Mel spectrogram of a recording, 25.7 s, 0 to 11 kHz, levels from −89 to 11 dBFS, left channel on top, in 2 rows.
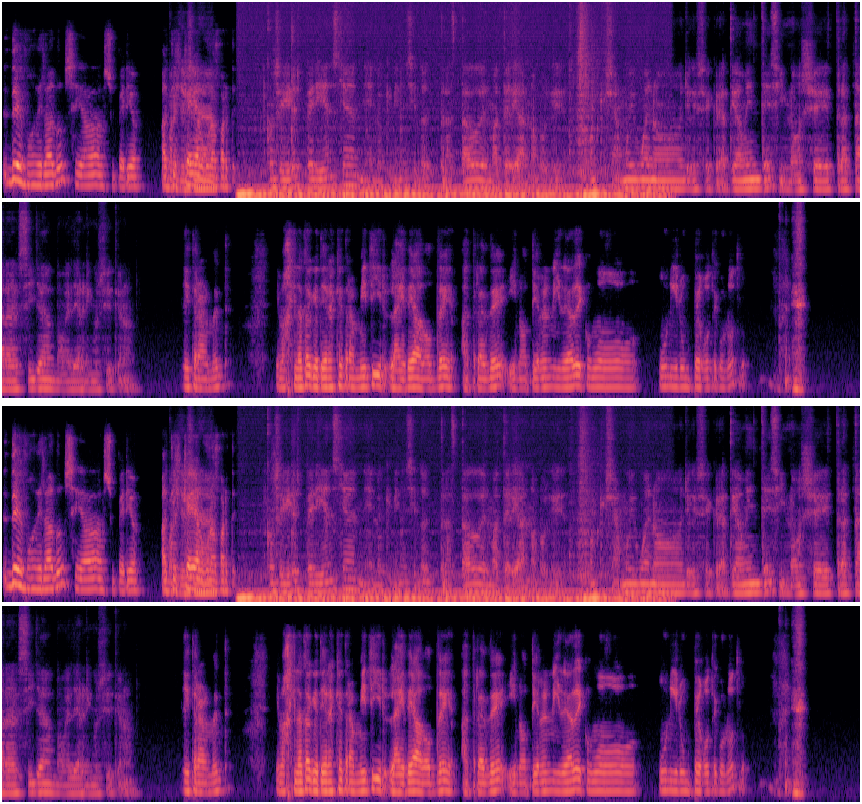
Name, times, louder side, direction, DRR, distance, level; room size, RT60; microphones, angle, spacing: voice 1, 0.0-2.1 2.4-3.4 15.6-16.3 16.6-22.4 22.7-24.0, right 1 dB, 35° right, 0.9 m, -22 dB
voice 2, 2.4-3.2 4.0-8.4 8.8-14.8 24.4-24.9, left 1 dB, 10° right, 3.1 m, -27 dB
sound 1, 3.5-10.0, left 1 dB, 60° left, 1.5 m, -22 dB
6.4 x 5.4 x 2.8 m
head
